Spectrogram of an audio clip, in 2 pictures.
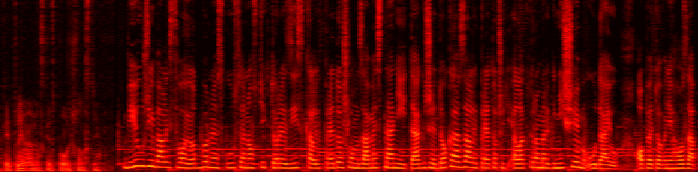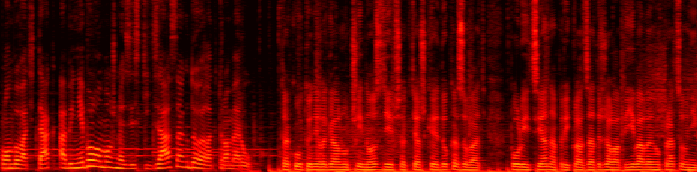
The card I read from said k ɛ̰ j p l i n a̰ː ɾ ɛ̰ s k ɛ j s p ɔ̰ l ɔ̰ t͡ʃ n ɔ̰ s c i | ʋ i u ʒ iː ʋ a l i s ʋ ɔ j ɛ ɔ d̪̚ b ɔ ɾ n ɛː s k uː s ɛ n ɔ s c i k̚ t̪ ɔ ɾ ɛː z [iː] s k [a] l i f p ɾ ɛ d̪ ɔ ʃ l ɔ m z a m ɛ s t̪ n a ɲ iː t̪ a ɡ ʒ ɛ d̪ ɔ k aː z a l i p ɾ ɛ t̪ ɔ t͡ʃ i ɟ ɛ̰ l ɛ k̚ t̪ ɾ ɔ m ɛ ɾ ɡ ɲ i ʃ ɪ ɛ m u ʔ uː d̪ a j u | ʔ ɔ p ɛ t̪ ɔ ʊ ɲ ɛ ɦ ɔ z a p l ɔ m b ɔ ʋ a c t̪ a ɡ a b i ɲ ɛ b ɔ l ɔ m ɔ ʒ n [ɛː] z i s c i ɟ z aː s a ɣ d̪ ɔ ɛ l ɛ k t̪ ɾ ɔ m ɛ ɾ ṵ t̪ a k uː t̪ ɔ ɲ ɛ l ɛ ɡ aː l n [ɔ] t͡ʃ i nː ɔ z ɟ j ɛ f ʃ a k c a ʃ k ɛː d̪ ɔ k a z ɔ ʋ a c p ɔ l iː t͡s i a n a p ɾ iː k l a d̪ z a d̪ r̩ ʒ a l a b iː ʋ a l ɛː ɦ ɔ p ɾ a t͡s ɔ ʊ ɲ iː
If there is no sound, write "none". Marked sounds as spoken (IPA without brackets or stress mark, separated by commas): iː, a, ɛː, u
